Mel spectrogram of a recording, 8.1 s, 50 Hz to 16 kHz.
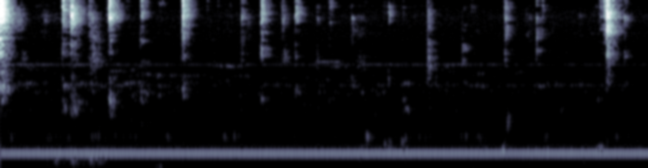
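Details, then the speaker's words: Q9 wireless Bluetooth microphone, new out of the box: steady tone around 400 Hz under light handling clicks, hum heard from the mic's speaker, louder as volume is raised and gone when turned down; constant hum, cause unconfirmed. "Masih kedengeran ya dengungnya ya."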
